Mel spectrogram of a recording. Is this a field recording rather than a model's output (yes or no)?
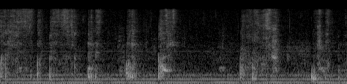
yes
